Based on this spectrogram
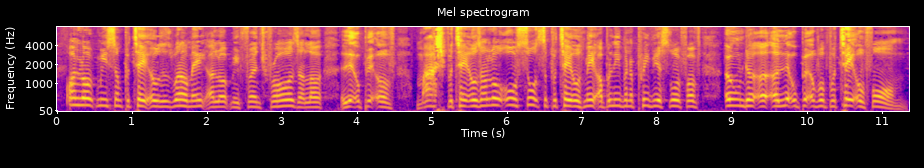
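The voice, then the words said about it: Badly done put-on accent. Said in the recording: “that accent is terrible”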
